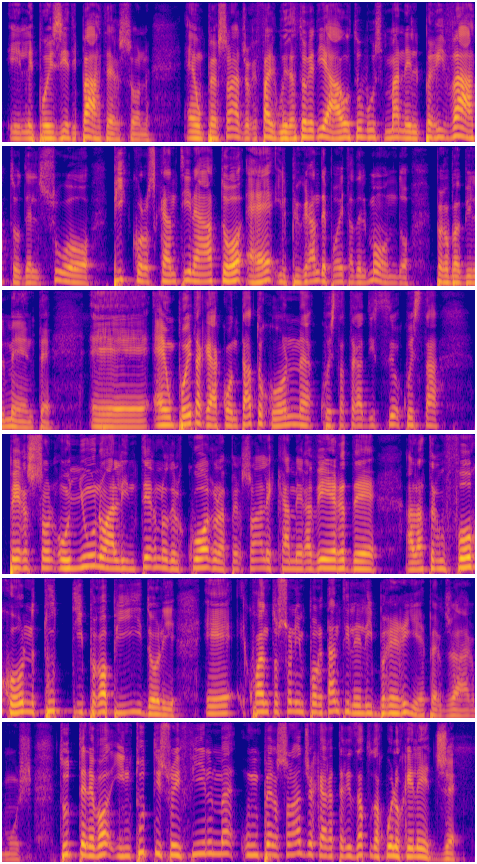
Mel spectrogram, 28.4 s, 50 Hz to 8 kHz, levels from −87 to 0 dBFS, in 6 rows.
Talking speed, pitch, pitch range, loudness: 170 wpm, 160 Hz, 135-185 Hz, -21 LUFS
